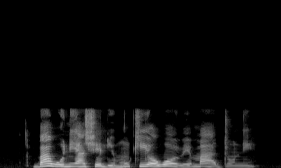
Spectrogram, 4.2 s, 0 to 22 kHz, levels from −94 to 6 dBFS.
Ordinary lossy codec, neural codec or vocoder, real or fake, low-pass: none; none; real; none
